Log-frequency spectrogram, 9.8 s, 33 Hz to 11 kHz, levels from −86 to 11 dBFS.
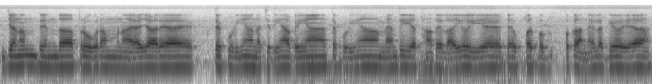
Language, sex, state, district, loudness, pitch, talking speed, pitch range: Punjabi, male, Punjab, Kapurthala, -17 LUFS, 110 Hz, 160 wpm, 110-115 Hz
